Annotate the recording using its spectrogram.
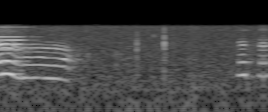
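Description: Young infant cooing: a short arched vowel sound at the start and another beginning near the end.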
